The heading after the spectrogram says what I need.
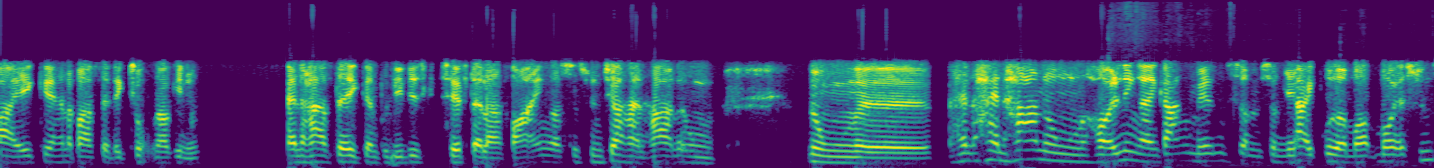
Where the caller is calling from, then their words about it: Hillerød, Capital Region of Denmark, Denmark; Hillerød.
